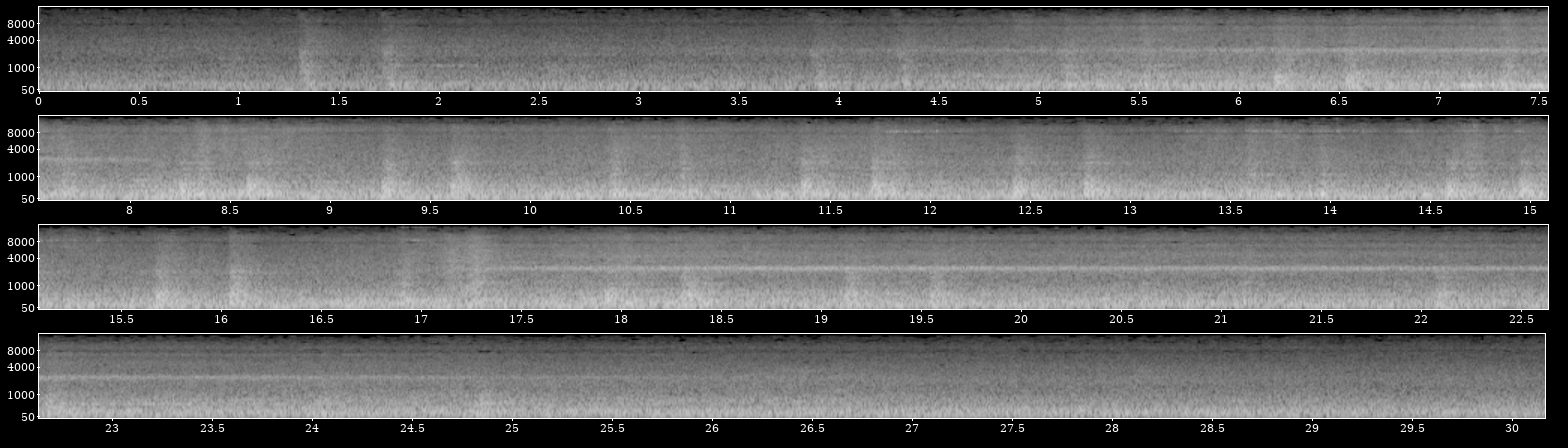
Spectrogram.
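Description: A Hokushin Kyuko electric train running along the station platform. Its rumble builds over the first several seconds, its wheels clack rapidly over the rail joints through the middle, and a high steady whine comes twice.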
